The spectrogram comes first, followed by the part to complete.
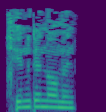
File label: "hingenommen", German; adjectives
